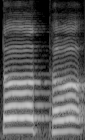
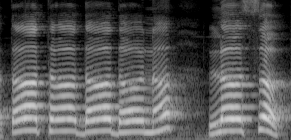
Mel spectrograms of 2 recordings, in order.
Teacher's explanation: जे वर्ण उच्चारताना आपल्या जिभेचे टोक वरच्या दाताच्या मागील बाजूस टेकते त्यांना आपण दंत्यवर्ण म्हणतो. म्हणजे ज्यावेळेस तुम्ही उच्चार करणार तुम्हाला जी जीभ आहे ती दाताला लावा लागणार आहे.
